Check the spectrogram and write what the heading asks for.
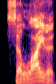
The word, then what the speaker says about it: Celina: Celina, Texas. It's Celina, everything. Texas. Is everything the opposite pronunciation? You're talking, giving me crap about Spokane, Yeah, but it's now not we got Spokane, and it's not Celina, it's Celina.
